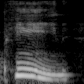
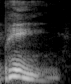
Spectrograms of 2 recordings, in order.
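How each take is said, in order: First: The word ends with a long 'een' sound. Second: The word ends with an 'ing' sound. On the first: This is the standard way to say it. "P E E N, I think is how you say it" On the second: This is how the speaker's community says it. "But we say ping"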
